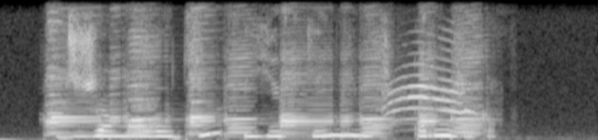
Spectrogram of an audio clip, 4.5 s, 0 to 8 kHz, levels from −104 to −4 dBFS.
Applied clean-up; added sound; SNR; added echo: none; Cat + Harmonica; -1 dB; none.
